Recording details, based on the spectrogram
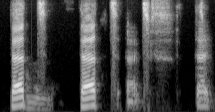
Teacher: maknanya betul banyakkan kesalahan itu dijadikan Ta ini sebagai Qalqalah maksudnya di sini ada huruf ta mati dan hukumnya hams dia ada bisikan sahaja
